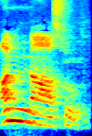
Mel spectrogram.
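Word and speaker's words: النَّاس: And when you pronounce these together, you pronounce Noon twice, you don't pronounce Lam because Noon is a Shamsi letter. So it is An-Nasu.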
